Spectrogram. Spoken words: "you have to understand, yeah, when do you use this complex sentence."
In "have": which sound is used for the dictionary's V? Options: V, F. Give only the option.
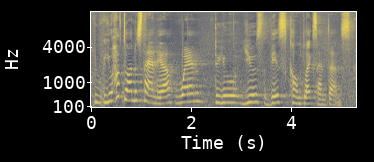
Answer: F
